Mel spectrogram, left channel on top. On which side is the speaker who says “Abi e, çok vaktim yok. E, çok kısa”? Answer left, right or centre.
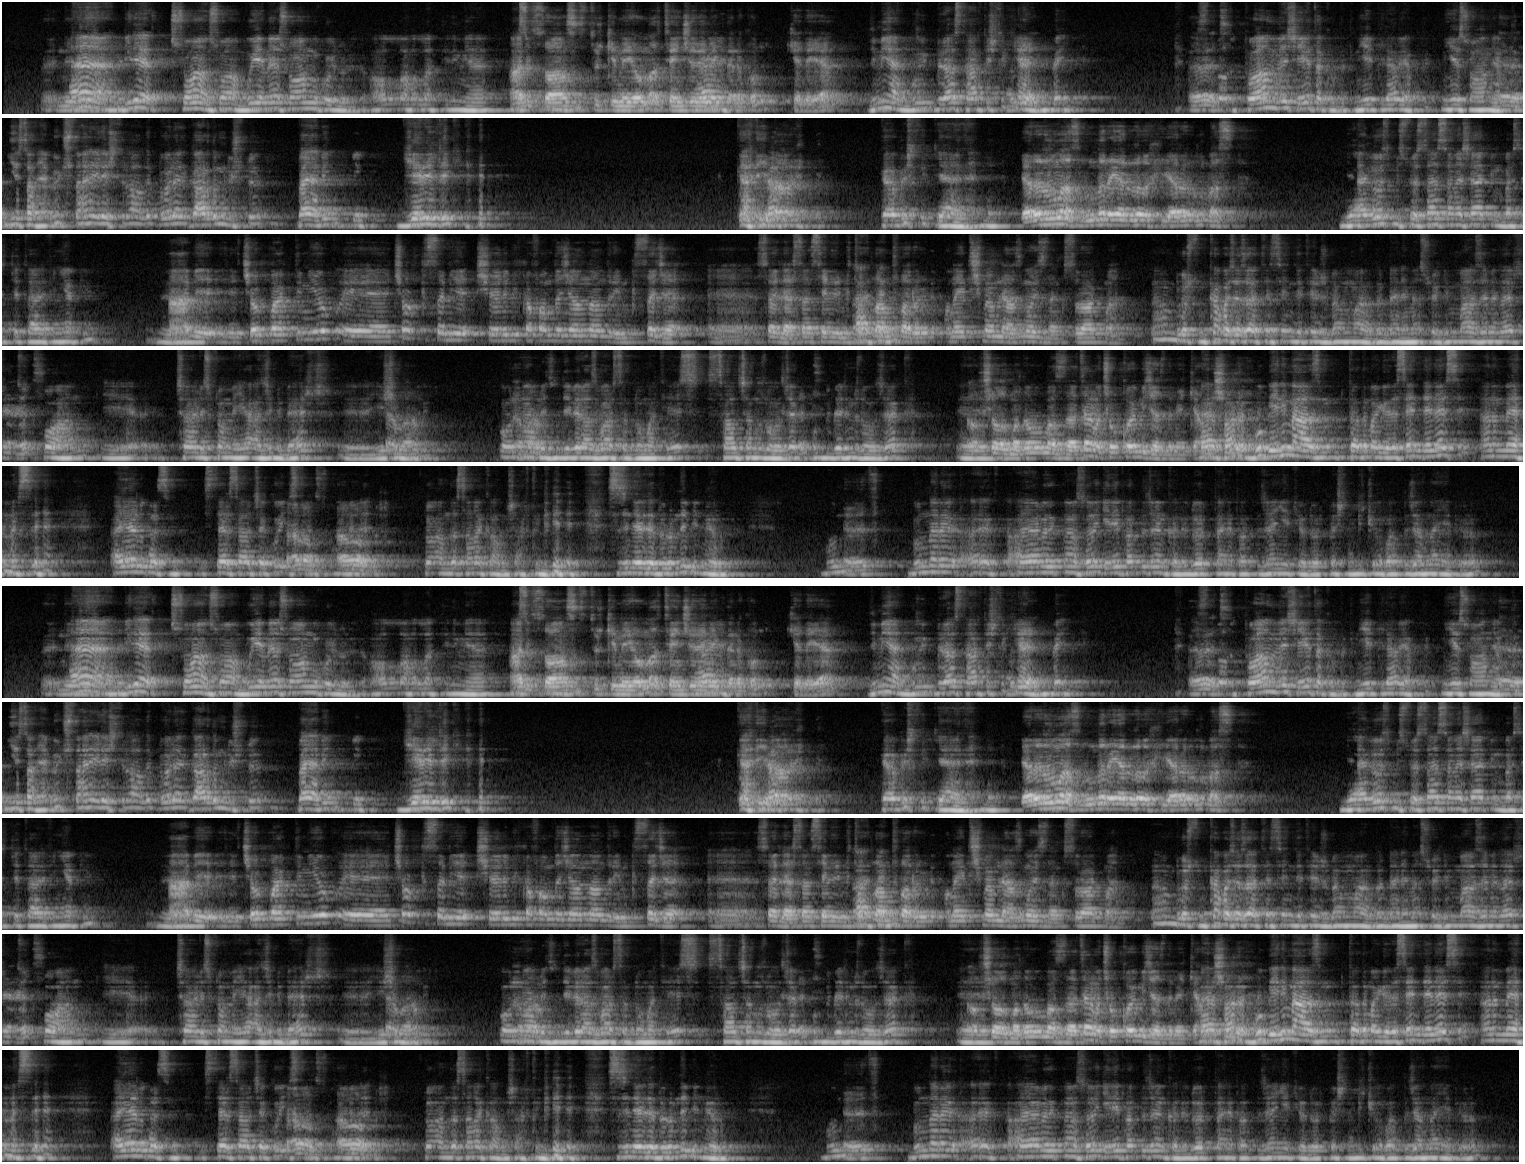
Right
